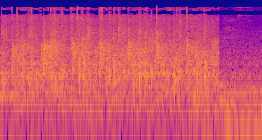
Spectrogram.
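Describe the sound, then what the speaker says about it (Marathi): Loud, steady applause from an audience at a school computer-room inauguration ceremony, dense clapping sustained for about two seconds before easing off. "जोरात टाळ्या होऊन जाऊ दे"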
